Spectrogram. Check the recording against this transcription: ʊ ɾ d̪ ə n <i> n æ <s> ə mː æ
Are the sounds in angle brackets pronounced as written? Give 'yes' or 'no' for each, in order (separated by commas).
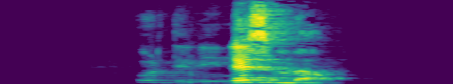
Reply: yes, yes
